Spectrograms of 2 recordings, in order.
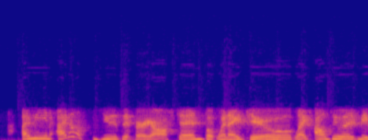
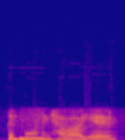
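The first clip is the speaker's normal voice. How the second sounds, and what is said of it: Put-on British accent. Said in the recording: “I just did the British accent”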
